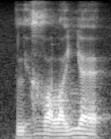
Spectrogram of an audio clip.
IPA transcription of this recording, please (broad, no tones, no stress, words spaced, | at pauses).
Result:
lʲə̤ɣɤ lˠɪʎɛ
